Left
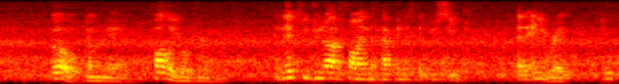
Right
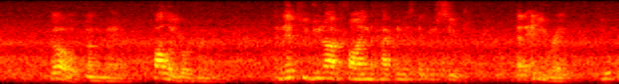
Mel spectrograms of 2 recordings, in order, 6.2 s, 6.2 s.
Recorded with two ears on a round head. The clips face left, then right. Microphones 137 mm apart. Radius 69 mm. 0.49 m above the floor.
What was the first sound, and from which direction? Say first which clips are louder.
A man speaking: left 2 dB; 5° left (ahead or behind).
